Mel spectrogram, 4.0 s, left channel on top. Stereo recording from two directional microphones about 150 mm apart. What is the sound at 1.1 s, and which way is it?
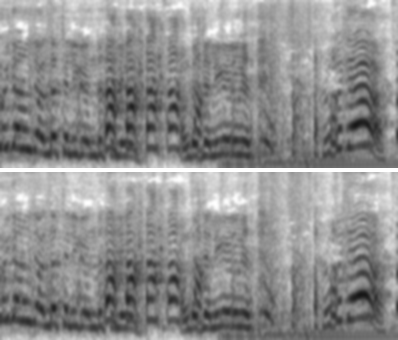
Speech, 10° right (ahead or behind).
